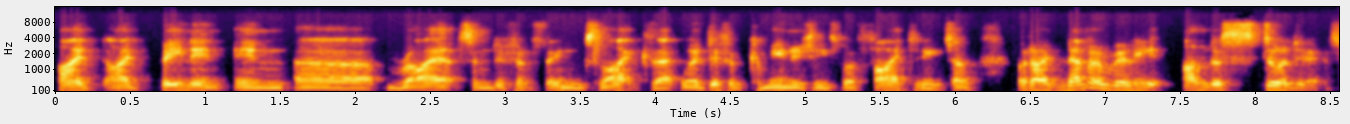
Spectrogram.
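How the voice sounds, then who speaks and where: With a British accent, a man talks at a moderate pace. His pitch swings very widely. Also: medium pitch for a man. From Britain. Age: 70s. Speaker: TV broadcaster and royal commentator. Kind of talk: interview. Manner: halting, frequent repeats and fillers.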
